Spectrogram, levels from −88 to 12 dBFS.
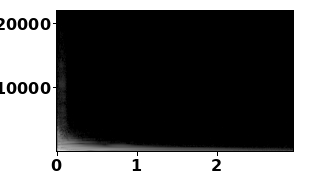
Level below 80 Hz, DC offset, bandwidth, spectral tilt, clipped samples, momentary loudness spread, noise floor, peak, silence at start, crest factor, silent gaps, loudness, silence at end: -58 dBFS; under 0.1%; 2.9 kHz; -12 dB/octave; under 0.1%; 26 LU; -59 dBFS; 0 dBFS; 0 s; 24 dB; none; -24 LUFS; 2.1 s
